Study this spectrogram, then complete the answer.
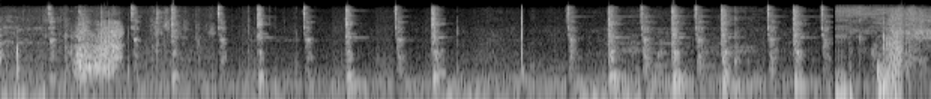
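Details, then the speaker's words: Tata Nano with starting trouble, sound from under the seat with key on and starter engaged: rapid sharp relay clicks, several per second, engine never turns over; relay gets supply, suspected poor wiring or connection on its separate battery feed. "जैसे कई बार हम चाबी on करके self लेते हैं तो केवल इसके रिले के ऑन होने की आवाज आती है पर यह स्टार्ट नहीं होती है"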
